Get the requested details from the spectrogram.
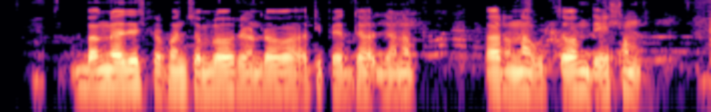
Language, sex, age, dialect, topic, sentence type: Telugu, male, 18-24, Central/Coastal, agriculture, statement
